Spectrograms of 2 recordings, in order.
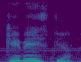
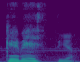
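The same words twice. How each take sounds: First: High exclaimed cry; classmate's exclamation. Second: High exclaimed Qué bestia. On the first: Classmate calls out Qué bestia, high and exclaimed. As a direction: blurt it out like a startled classmate. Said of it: "tu compañero dice". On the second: Teacher acting out an exclamation, raised high. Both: Shown as a demonstration.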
